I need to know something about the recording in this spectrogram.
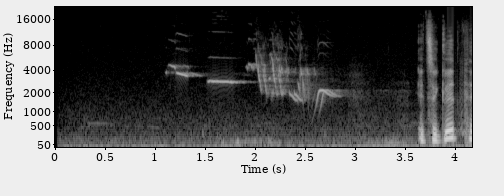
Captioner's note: birds chirping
